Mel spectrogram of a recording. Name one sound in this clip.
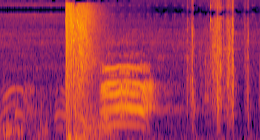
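An animal cries out in pain.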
